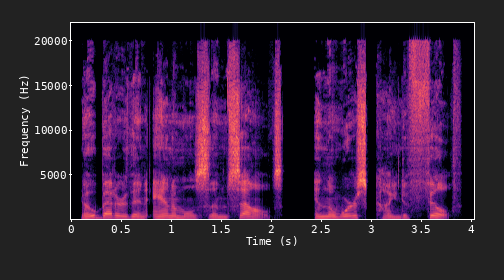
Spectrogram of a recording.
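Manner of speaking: ordinary delivery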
